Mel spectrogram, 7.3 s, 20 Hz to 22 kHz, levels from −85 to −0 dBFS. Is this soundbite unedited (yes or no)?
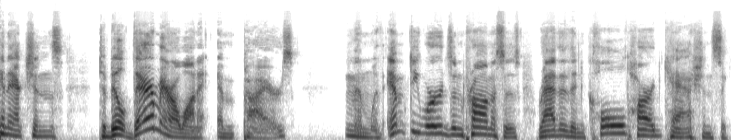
no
